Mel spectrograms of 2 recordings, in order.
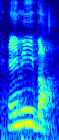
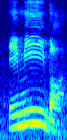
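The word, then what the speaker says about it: amoeba: এমিবা এমিবা দেখ ওইটা দীর্ঘের মত আসছে এমিবা মানে কি ক্ষুদ্র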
